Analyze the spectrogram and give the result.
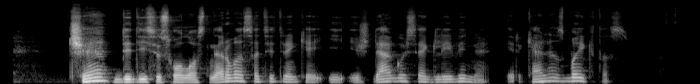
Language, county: Lithuanian, Kaunas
